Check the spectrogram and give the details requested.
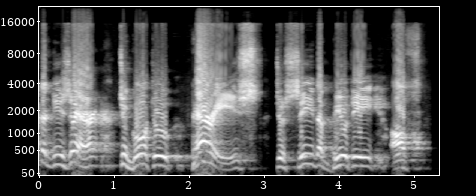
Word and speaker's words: Paris: name of this place Perry yes they do not pronounce following the French linguistic rules in French in fact the last letter is not pronounced by the French people or those who know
